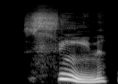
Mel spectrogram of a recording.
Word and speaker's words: Sin: I came out to the wilderness of sin. – You should pronounce it seen. – Oh, seen. – Because it's actually, this is actually the moon god.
